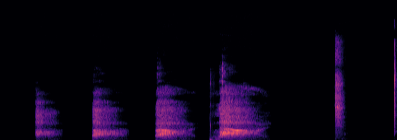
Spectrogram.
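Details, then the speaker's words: Podcast host breathing close to the microphone while feeling a little dried out: several audible breaths, the longer one carrying a faint whistling wheeze. "I love that if I turn it up that high, you can hear the wheeze I had there. I feel like I'm a little dried out."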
